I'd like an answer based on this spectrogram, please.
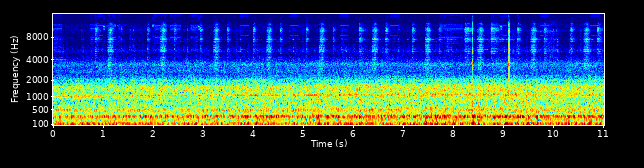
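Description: Steady road and engine noise of a moving car heard from inside the cabin: a constant low rumble with a faint hum, and one small click about nine seconds in.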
